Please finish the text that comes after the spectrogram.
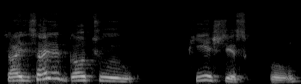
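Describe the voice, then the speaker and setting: Iranian-born man giving a relaxed webinar talk. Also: high-pitched, normal speed. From Iran. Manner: relaxed, searching for words, with small laughs. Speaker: machine learning researcher giving a webinar.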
